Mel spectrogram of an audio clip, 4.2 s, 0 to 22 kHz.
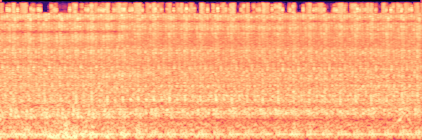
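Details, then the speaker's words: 1962 Ford Falcon, revived after sitting since 1982, just after setting the points: low, even rumble about three beats a second, steady with no knock or miss; normal healthy idle. "Sounds normal."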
